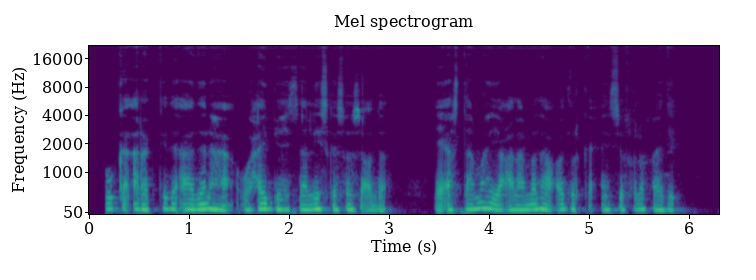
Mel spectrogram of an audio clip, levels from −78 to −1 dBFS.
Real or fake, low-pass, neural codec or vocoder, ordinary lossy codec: real; none; none; none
